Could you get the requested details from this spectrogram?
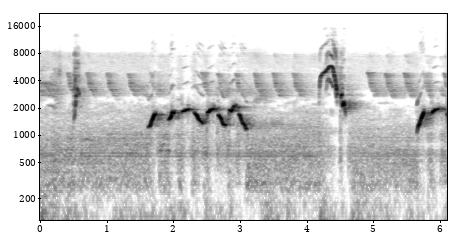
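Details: White-rumped shama master song meant to stir young birds into singing: a rolling series of fluty whistled notes and a sharp high note, with a faint steady high chirping in the background.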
